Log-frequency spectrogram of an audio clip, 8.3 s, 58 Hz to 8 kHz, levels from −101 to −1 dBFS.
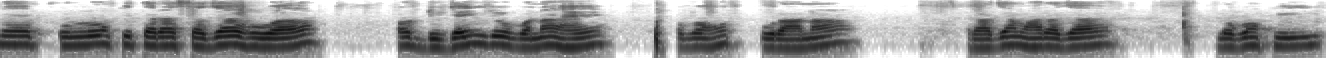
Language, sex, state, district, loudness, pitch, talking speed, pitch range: Hindi, male, Chhattisgarh, Balrampur, -17 LUFS, 175 Hz, 125 wpm, 160-190 Hz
